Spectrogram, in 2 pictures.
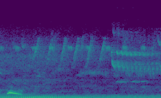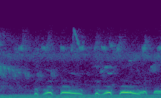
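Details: Spotted dove used as a decoy calling to lure a wild bird; after a few quiet seconds a run of low, hollow, bending coos starts, with faint high chirps of other birds and a steady low hum.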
